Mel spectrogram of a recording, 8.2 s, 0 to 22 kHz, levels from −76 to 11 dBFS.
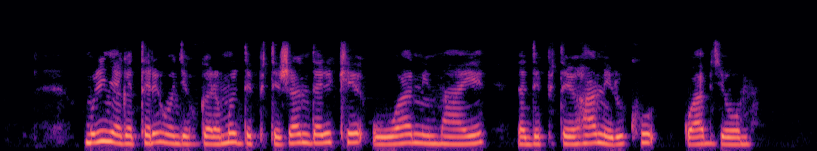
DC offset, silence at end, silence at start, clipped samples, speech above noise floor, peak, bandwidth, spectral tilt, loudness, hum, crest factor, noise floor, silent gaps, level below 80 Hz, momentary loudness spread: under 0.1%; 0.65 s; 0.85 s; under 0.1%; 56 dB; -2 dBFS; 7.2 kHz; -5.5 dB/octave; -14 LUFS; none; 12 dB; -69 dBFS; none; -54 dBFS; 6 LU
